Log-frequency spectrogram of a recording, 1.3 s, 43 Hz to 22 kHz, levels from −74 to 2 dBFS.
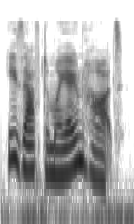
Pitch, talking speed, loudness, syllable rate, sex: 195 Hz, 225 wpm, -17 LUFS, 5.1 syllables/s, female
